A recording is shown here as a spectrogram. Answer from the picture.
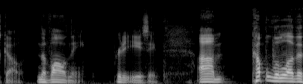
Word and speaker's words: Navalny: She can't even pronounce the name Navalny. There's a Y on the end of it. Navalny?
